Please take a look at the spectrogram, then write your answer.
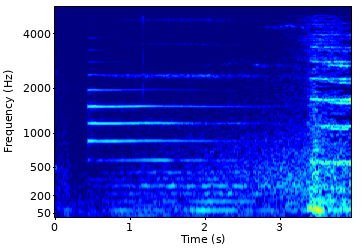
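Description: A small postal railway train runs steadily with a humming, whining motor over a low rumble. It starts abruptly and grows louder and noisier near the end, with no voices.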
